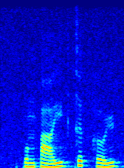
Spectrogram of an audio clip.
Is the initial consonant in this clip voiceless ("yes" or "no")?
yes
